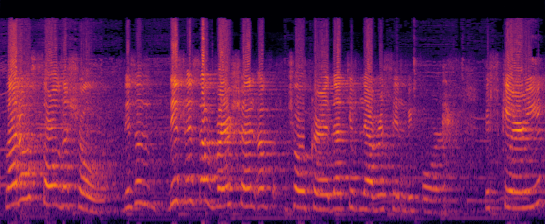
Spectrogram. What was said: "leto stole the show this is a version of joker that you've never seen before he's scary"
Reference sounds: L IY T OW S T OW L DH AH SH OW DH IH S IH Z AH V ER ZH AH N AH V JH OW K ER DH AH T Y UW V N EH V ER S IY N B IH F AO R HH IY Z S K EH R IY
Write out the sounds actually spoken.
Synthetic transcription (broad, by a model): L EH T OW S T OW L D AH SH OW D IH S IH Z AH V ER SH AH N AH V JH OW K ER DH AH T Y UW V N EH V ER S IY N B IH F AO R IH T S K EH R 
